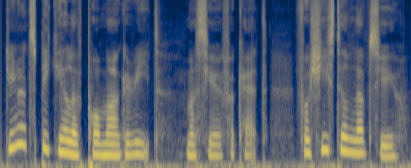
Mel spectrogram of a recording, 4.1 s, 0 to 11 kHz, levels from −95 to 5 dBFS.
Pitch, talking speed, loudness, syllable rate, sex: 215 Hz, 205 wpm, -18 LUFS, 6.0 syllables/s, female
